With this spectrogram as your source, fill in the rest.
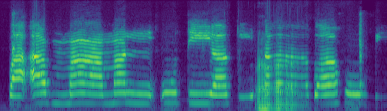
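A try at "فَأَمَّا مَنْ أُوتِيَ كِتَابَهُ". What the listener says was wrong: Kurang panjang sedikit, adik. Fa amma man utiya.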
